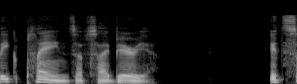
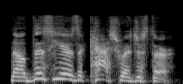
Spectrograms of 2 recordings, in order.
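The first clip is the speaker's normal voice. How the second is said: high squeaky robber voice; 10 semitones higher than usual. A narrator's reading. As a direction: pitch it up, thin and squeaky. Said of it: "raising his squeaky voice".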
